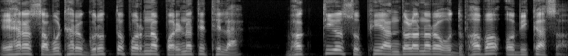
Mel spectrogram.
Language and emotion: Odia, neutral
